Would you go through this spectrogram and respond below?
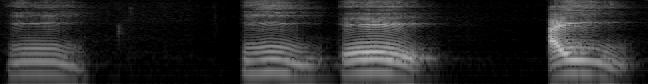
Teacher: வாய் திறக்கும் முயற்சியுடன் நாக்கின் அடி ஓரமானது மேல் வாய் பல்லை பொருந்தும் இந்த மேல்வாய் அப்படிங்கிறதை வச்சுக்கணும் வாயை திறக்கிற முயற்சியுடன் நாக்கின் அடி ஓரமானது நாக்கோட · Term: உயிரெழுத்துக்கள்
